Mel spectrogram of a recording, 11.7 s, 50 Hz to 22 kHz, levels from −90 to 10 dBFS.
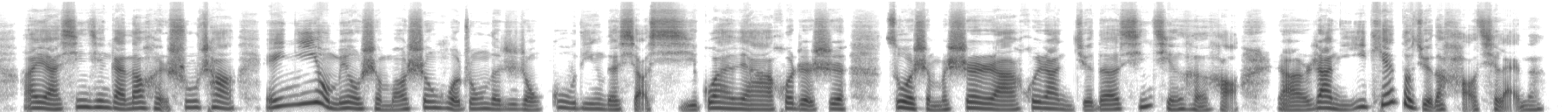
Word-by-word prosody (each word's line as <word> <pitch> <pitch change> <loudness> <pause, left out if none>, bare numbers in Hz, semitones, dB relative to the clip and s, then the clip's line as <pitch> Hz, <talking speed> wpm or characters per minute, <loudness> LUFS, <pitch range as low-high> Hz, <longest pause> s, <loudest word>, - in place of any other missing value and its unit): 哎 205 - 0
呀， 175 -4 +3
心 235 +7 0
情 230 -1 +1
感 180 -5 +2
到 195 +1 +3
很 185 -3 -3
舒 220 0 -1
畅。 210 -4 0 0.2
诶， 240 +4 +1
你 335 +6 0
有 390 - +5
没 190 -3 -2
有 195 -2 +2
什 175 -1 0
么 145 +2 -3
生 210 +3 -1
活 175 - +1
中 175 +3 -4
的 170 - -1
这 165 +1 -7
种 145 -3 -4
固 215 -3 -4
定 180 -2 -5
的 155 -1 -2
小 155 - +1
习 145 - 0
惯 200 0 +1
呀， 160 -3 0
或 190 +3 -2
者 160 - +2
是 170 +3 0 0.3
做 215 -3 +4
什 175 - +1
么 150 +3 -4
事 190 - +3
儿 190 -3 +5
啊， 150 0 +4
会 210 +3 0
让 180 -4 +1
你 145 - -12
觉 140 -1 -3
得 160 +2 +1
心 235 +8 0
情 165 - -2
很 145 -6 -4
好， - - -3 0.3
然 - - 0
后 140 - +1
让 200 +2 +4
你 150 - -8
一 235 - -2
天 335 +9 +1
都 255 - +4
觉 - - 0
得 - - 0
好 - - -5
起 - - -2
来 - - -5
呢？ 145 +3 -8
180 Hz, 305 characters per minute, -23 LUFS, 160-210 Hz, 0.3 s, 有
